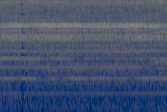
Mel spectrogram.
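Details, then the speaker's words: Fronius solar inverter cooling fan at full speed: a steady high whine with an airy hiss. Debris blocking the fan is suspected, not confirmed. Noisy cooling fan. "But so what can happen is debris can fall down here and get stuck in there and end up through the fan and be causing it to be noisy like that, or causing it to stop altogether."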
